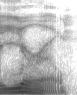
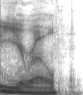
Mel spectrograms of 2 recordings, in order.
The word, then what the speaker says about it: gyro: Do you call it a gyro or a euro? It's called a gyro. Okay, how do you pronounce it?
